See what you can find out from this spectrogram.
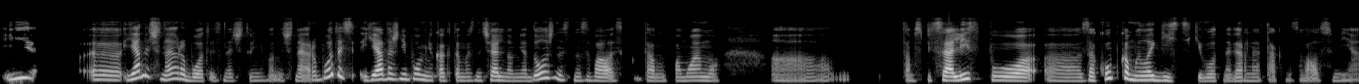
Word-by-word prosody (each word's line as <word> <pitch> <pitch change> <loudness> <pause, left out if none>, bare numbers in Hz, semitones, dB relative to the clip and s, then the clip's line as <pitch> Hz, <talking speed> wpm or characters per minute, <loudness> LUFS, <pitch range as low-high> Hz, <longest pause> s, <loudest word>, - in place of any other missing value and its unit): и, 295 +5 +4 0.6
э, 210 -3 0
я 255 +8 +5
начинаю 260 - +1
работать 170 -8 -2
значит 170 -1 -10
у 175 - -10
него 180 +3 -11
начинаю 205 -3 -5
работать 340 - +2
я 220 +4 +6
даже 250 -1 -1
не 245 - +1
помню 225 -6 -1
как 180 0 -4
там 175 0 -5
изначально 180 -1 -1
у - - -10
меня 170 0 -7
должность 250 - 0
называлась 180 -1 -2
к 280 - -22
там 165 -3 -6
по-моему, 175 0 -4 0.5
ам, 85 -1 -9 0.7
там 85 - -9
специалист 205 - +4
по, 180 -4 +4
а, 165 -1 -7
закупкам 260 - +3
и - - +2
логистике, 180 -5 0
вот 160 0 -6
наверное 165 0 -6
так - - -11
называлась - - -10
у - - -11
меня 205 +7 -11
185 Hz, 170 wpm, -23 LUFS, 170-230 Hz, 0.7 s, я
